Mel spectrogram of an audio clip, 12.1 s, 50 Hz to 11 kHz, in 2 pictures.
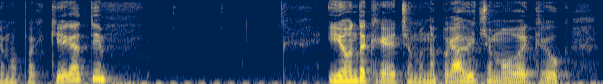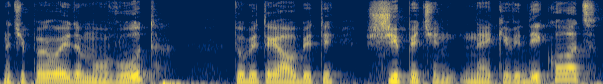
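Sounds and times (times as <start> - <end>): computer mouse clicks: 1.7 - 2.6.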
